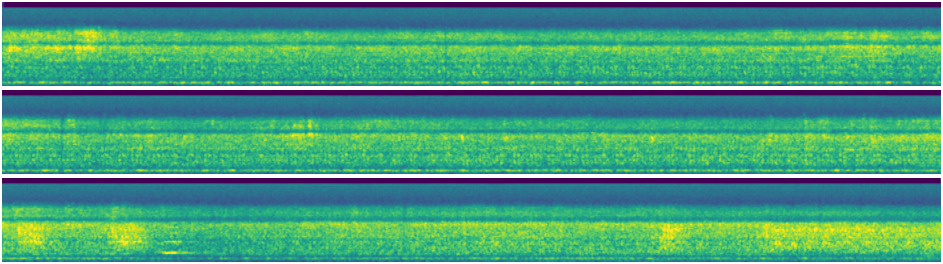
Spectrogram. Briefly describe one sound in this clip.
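Steam hisses from a steam locomotive.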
